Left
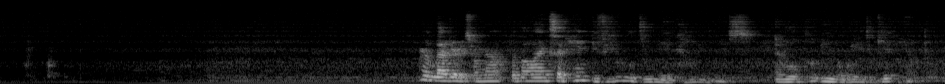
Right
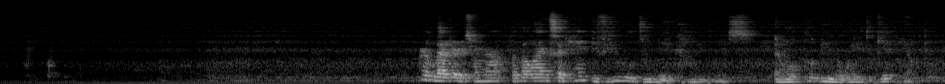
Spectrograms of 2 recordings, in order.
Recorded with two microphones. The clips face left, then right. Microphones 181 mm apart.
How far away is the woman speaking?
About 2.5 m.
